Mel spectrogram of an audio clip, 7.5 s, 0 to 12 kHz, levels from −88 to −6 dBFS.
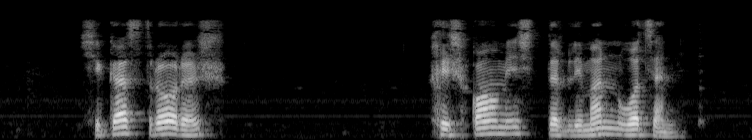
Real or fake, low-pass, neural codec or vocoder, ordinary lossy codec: real; 7.2 kHz; none; MP3, 64 kbps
